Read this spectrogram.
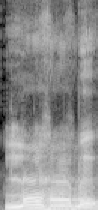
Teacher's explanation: سيصلى نارا ذات لهب اب جب یہاں پر ہم وقف کریں گے تو با ساکن ہو جائے گی، یعنی دو زیر کے جو تنوین ہے وہ جزم سے بدل جائے گی، اور اس صورت میں با میں قلقلہ ہوگا، کیونکہ حروف قلقلہ جب ساکن ہوتے ہیں تبھی ان میں آواز لوٹتی ہے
